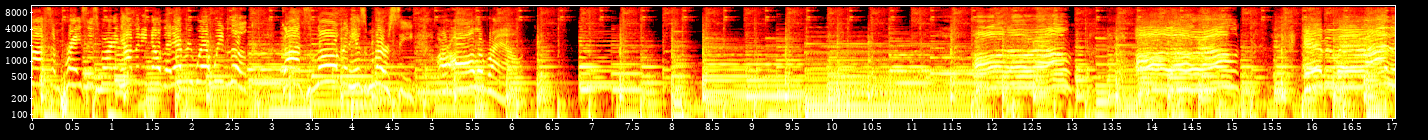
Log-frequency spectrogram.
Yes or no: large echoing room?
yes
